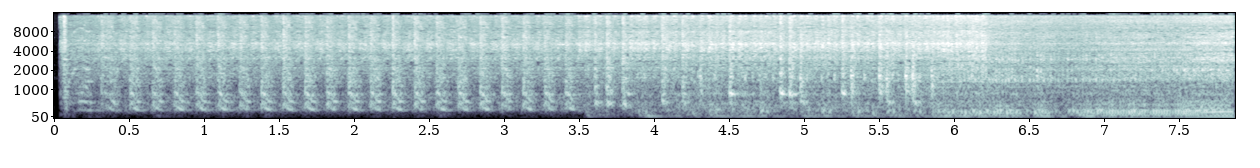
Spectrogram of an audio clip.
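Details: Mercedes Vito diesel with hard-starting complaint: even cranking about three pulses per second for three seconds, then catches promptly and settles into a steady run. Normal start and idle.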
